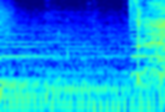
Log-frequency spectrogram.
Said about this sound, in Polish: Ja Was przepraszam, jeżeli słyszycie szum w tle, ale niestety y, mój laptop zaczął trochę się chłodzić, a nie mogę go wyłączyć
